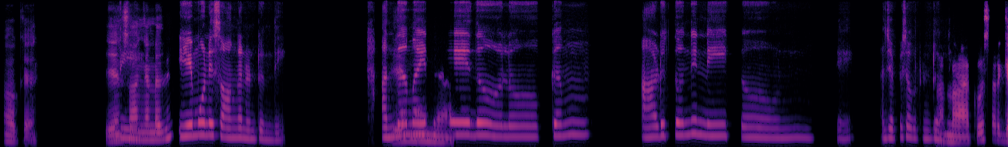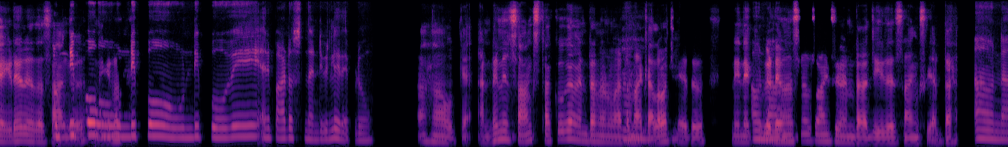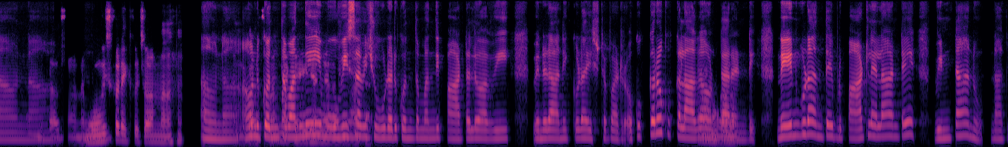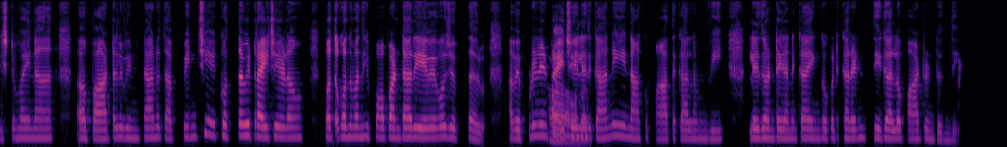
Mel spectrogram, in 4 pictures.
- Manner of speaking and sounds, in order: in English: "సాంగ్"; singing: "అందమైన‌దేదో లోకం. ఆడు‌తొంది నీతో ఉంటే"; singing: "ఉండిపో ఉండిపో ఉండిపోవే"; in English: "సాంగ్"; in English: "సాంగ్స్"; in English: "డివోషనల్ సాంగ్స్"; in English: "జీసస్ సాంగ్స్"; in English: "మూవీస్"; giggle; in English: "మూవీస్"; in English: "ట్రై"; in English: "హిప్ హాప్"; in English: "ట్రై"
- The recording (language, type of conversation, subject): Telugu, podcast, మీ జీవితాన్ని ప్రతినిధ్యం చేసే నాలుగు పాటలను ఎంచుకోవాలంటే, మీరు ఏ పాటలను ఎంచుకుంటారు?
